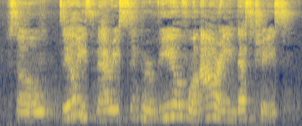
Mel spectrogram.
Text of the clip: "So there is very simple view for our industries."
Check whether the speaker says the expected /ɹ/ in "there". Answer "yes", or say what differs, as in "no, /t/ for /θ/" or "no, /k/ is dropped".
no, /l/ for /ɹ/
